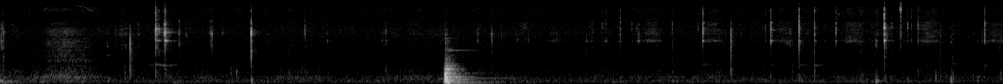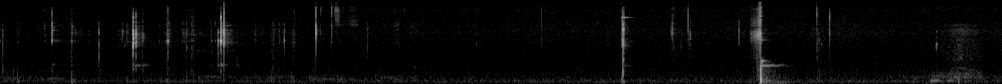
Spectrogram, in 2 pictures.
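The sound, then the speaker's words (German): A bottle of young 2017 Grenache from the Ardèche, France, made by winemaker Jérôme Jourel of Villeneuve-de-Berg, being opened: scattered small clicks, scrapes and metallic ticks over about twenty seconds, with two sharper, louder pops standing out. No one speaks. “Ich habe einen Grenache mitgebracht von 2017, ganz jung, aus der Ardèche, eine meiner Lieblingsregionen, wo sehr viele Naturweinwinzer sitzen.”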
